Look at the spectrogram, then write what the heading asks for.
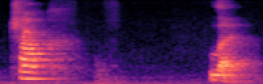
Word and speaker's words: chocolate: we do with chocolate so which of these vowels do you think we take out and don't fully pronounce it would be this second o here choc let chak le and we take this second o right out the same way that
